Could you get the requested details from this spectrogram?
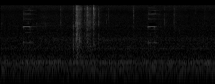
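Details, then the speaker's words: Two short electronic beeps with soft clicks between, keypress tones while selecting the drug and standard dose on a patient-controlled analgesia (PCA) infusion pump in a quiet room. "select the drug that you will be infusing standard dose and select if this is the right drug with the right dose within the syringe"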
